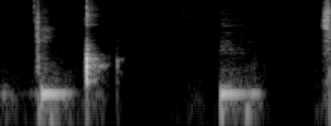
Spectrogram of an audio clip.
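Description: A man's faint hesitation hums, two short voiced 'mm' sounds, with a sharp lip smack between them in a pause while he thinks.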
